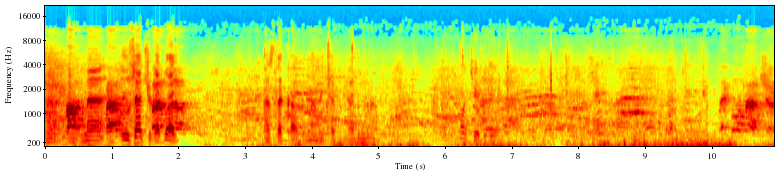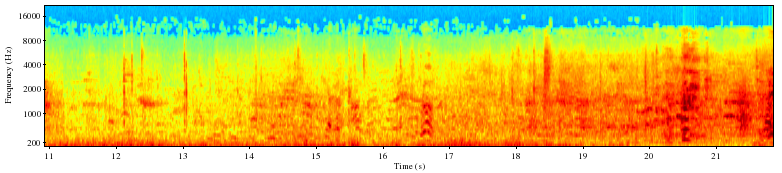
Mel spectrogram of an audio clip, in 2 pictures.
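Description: A crowd of men and women murmurs and talks nearby outdoors.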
